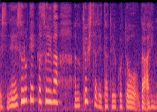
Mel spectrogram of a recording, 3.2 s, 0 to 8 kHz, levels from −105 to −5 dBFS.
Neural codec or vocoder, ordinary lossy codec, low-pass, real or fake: none; none; 7.2 kHz; real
